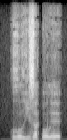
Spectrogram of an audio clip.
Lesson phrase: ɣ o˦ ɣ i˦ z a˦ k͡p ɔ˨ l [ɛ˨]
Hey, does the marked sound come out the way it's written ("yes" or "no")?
yes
